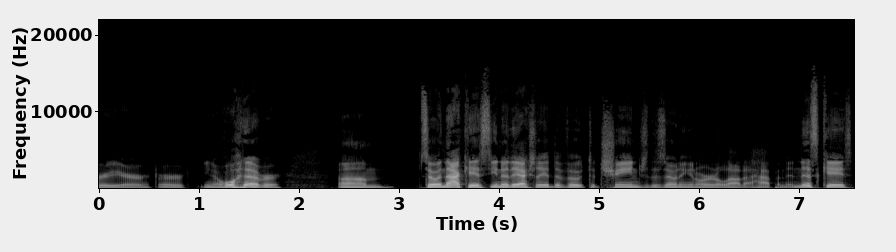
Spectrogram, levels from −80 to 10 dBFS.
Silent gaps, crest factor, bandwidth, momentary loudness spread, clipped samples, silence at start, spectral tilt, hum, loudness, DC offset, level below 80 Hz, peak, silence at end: none; 22 dB; 15 kHz; 16 LU; under 0.1%; 0 s; -5.5 dB/octave; none; -27 LUFS; under 0.1%; -44 dBFS; -6 dBFS; 0 s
